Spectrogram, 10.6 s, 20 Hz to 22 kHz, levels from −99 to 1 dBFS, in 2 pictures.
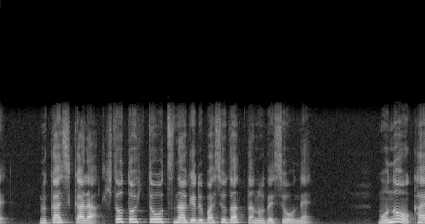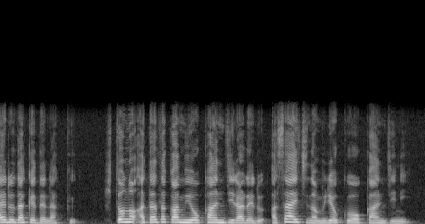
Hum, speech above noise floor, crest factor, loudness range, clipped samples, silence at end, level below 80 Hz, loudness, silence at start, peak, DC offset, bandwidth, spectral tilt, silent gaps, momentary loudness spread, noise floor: none; 41 dB; 18 dB; 3 LU; under 0.1%; 0.2 s; -72 dBFS; -25 LUFS; 0 s; -8 dBFS; under 0.1%; 12 kHz; -4.5 dB/octave; none; 12 LU; -65 dBFS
